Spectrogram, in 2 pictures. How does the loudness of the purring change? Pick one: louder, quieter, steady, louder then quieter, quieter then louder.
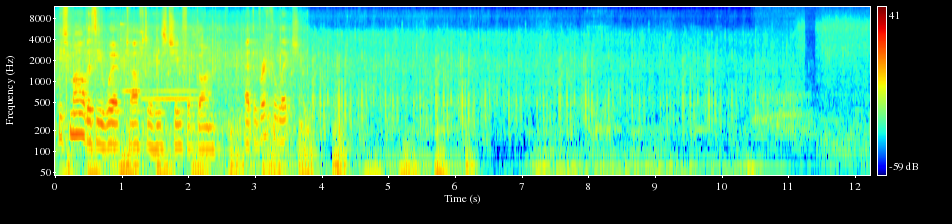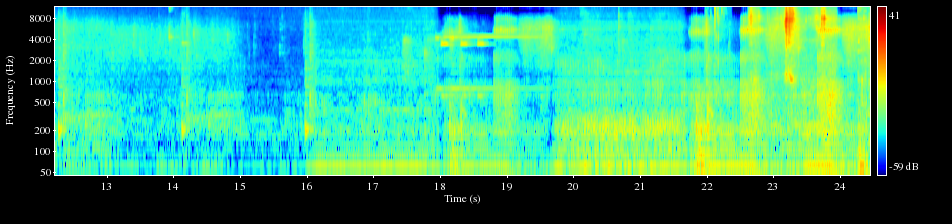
quieter then louder.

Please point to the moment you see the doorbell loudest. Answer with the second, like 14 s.
2 s.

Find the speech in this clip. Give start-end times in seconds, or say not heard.
0.1-3.8.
